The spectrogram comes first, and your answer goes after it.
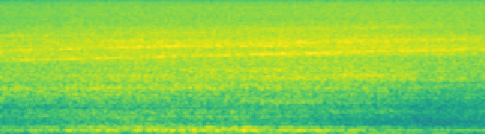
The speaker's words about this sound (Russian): Он отпустил тормоза по кивку белого шлема Хендерсона, оба самолета набрали скорость и поднялись в воздух.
